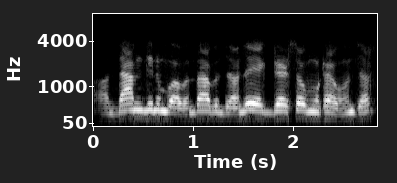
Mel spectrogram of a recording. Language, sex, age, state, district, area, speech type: Nepali, male, 60+, West Bengal, Darjeeling, rural, conversation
